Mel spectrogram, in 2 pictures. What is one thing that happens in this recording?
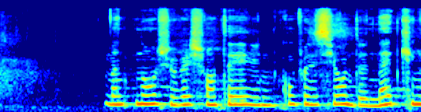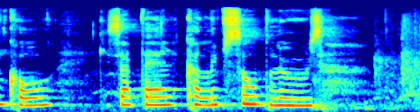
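A woman sings into a microphone in a reverberant hall.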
